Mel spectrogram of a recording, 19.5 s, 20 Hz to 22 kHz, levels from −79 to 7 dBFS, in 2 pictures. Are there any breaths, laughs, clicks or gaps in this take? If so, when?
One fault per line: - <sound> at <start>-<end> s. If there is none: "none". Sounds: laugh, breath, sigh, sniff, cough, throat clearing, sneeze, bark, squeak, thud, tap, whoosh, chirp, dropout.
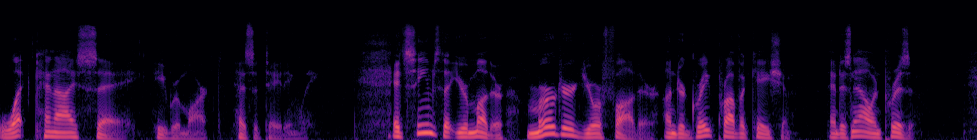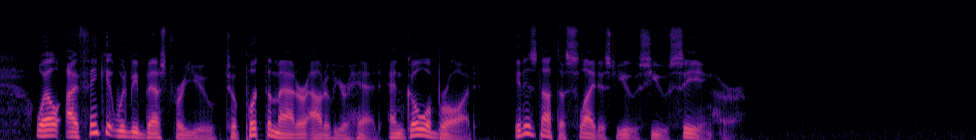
none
